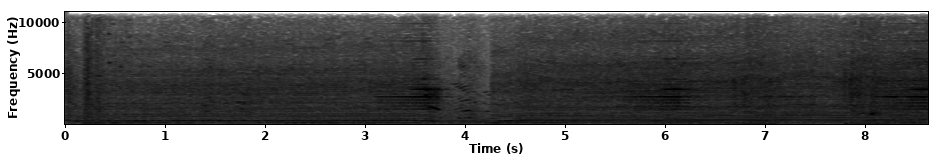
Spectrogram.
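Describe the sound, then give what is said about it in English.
The throaty engine of a Bestia car roars steadily and loudly throughout, its deep droning pitch holding level, then briefly dipping and wavering midway before climbing back as the car drifts. “Yeah, it takes longer to get going, but it's got a big throaty. And it really takes the drifting well. Shit roars.”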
